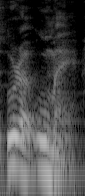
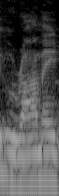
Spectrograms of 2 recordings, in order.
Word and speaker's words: Uraume: It's Uraume. I always say Urame just to make it short, but it's Uraume.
